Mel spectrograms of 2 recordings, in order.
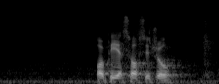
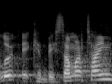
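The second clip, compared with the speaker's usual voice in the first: a higher mock child voice, eager; excited little boy; 9 semitones higher, 8 dB louder than usual. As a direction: show off the idea like a proud four-year-old. Son's words retold.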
